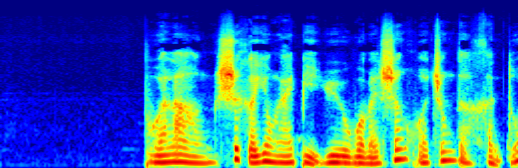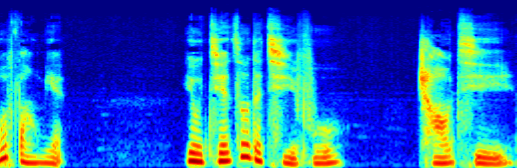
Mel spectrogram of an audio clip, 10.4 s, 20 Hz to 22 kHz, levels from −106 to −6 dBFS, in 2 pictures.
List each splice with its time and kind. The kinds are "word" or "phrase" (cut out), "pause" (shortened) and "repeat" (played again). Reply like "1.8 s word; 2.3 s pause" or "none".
none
